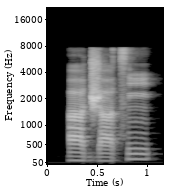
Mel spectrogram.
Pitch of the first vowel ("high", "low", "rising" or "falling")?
low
